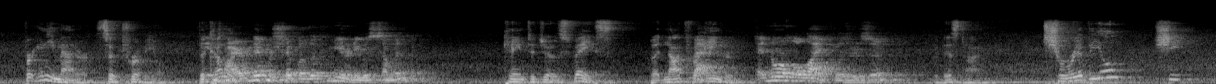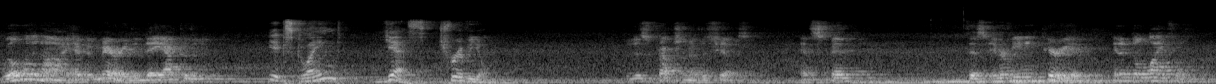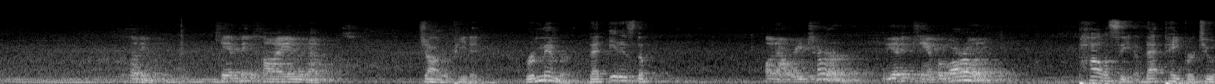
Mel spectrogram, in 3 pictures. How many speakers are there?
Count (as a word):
two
